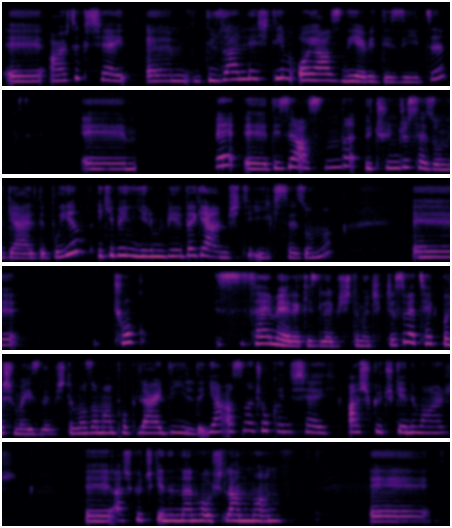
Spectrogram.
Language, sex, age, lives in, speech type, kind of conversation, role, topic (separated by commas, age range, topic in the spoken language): Turkish, female, 25-29, Italy, conversation, podcast, guest, Yayın takvimi: haftalık mı yoksa tüm sezonu aynı anda vermek mi daha iyi?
